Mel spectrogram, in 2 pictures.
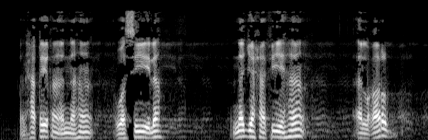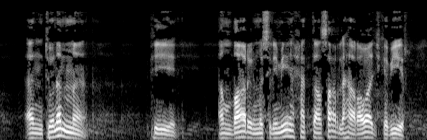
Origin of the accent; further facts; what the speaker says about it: Yemen; وعندنا باليمن زيادة على هذا الشجرة الأثيمة وهي شجرة القات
